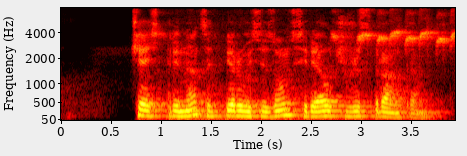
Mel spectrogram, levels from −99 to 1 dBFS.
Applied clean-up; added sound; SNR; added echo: neural mask model Resemble Enhance denoiser.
